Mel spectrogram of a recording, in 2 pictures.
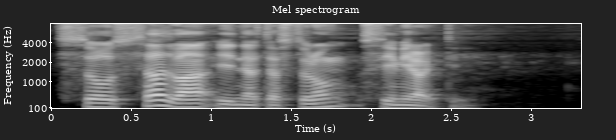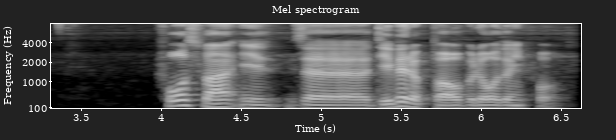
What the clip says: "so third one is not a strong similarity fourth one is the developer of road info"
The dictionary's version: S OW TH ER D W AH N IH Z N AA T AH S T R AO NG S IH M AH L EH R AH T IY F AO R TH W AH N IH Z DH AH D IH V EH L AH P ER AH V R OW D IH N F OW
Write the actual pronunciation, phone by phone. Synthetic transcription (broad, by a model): S OW S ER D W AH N IH Z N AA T AH S T R AO NG S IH M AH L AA R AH T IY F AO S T W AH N IH Z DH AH D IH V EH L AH P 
